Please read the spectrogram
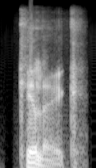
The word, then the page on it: killick: British English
